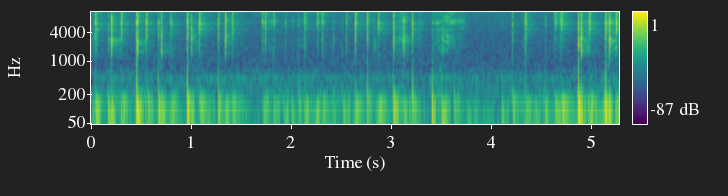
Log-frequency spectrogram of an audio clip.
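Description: A white ceramic mug with an ornate gold handle, hollow and apparently empty, is tapped and scratched on its sides with long acrylic nails. Many quick, bright clicking taps overlap with soft scratching over a low, steady rumble, and each tap dies away almost instantly.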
